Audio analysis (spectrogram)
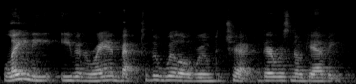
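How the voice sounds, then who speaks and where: A woman reading a children's story aloud in an expressive storytelling style, speaking as if to young listeners. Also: on the low side, brisk, echoey room, low-quality recording. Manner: addresses young children directly, acts out dialogue. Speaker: children's storybook reader and host.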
